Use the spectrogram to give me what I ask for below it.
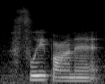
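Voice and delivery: usual speaking voice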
